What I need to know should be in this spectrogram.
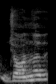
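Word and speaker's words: genre: जॉनर होता है style of film, कई लोग जॉनर कहते हैं, आई थिंक इसकी स्पेलिंग होती है GENERE, तो इसको वर्ड बोलते हैं जॉनर।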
